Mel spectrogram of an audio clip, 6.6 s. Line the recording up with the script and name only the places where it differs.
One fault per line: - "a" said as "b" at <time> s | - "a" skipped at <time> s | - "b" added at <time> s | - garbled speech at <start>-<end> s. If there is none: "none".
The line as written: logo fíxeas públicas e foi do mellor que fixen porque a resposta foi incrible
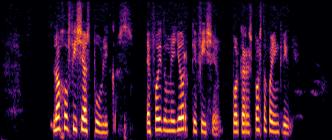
none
